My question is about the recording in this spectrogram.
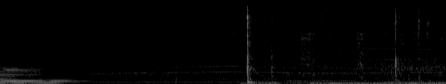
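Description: A sustained synthesized tone fades out in the first second. Then come faint, quick ticking and a few sharp single clicks: keystroke sound effects for a title being typed letter by letter.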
